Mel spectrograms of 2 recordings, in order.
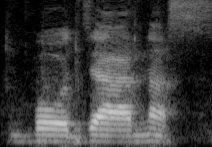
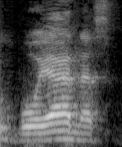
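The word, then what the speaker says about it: Bojanus: Excretion bye ऑर्गन्स ऑफ बोजानस, actually इसको बोयानस pronounce किया जाता है।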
